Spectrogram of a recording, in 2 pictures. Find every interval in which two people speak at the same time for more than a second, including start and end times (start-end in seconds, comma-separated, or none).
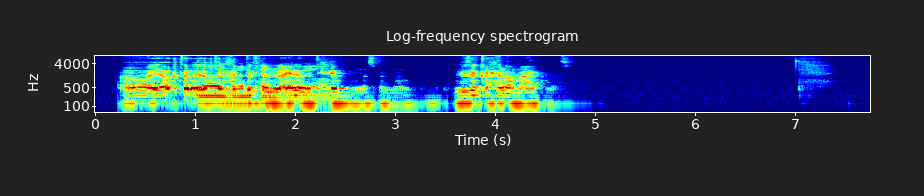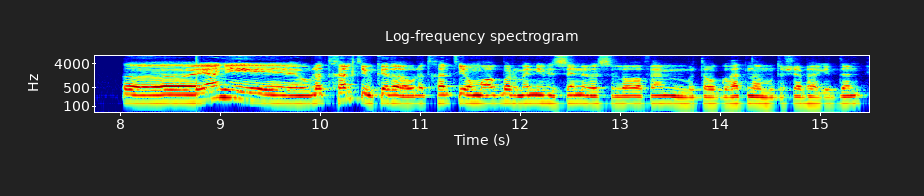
1.0-2.4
